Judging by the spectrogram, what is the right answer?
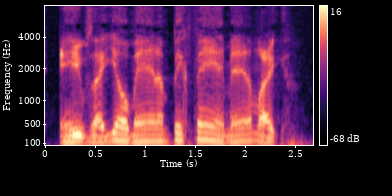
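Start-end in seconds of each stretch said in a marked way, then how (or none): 0.6-2.0 slow, gentle, soft-spoken voice. Retelling what a fan said to him at Whole Foods: imitating a soft voice. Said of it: "soft voice".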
